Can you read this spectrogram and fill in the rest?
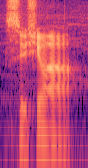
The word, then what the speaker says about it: Tsushima: Well, I should know, because I took Japanese for a bit, so... Tsushima. There.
